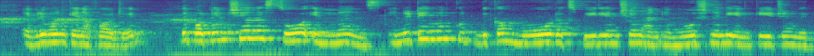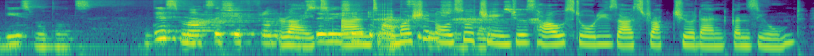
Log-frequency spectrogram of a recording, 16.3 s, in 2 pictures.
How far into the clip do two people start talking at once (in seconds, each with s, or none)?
10.9 s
